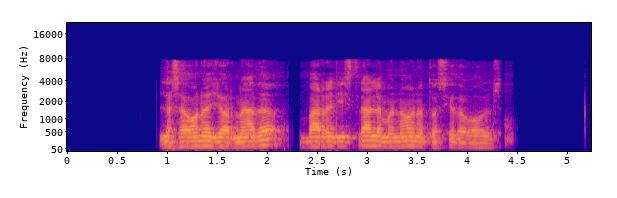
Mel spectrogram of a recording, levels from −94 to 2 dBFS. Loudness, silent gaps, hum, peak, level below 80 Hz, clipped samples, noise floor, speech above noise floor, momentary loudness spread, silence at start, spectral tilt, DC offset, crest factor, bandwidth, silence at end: -24 LUFS; none; none; -6 dBFS; -58 dBFS; under 0.1%; under -90 dBFS; over 66 dB; 9 LU; 0.9 s; -5 dB/octave; under 0.1%; 18 dB; 8 kHz; 0.8 s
